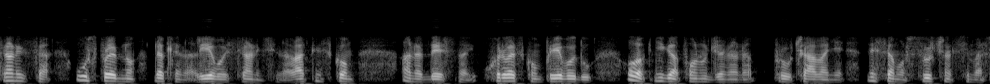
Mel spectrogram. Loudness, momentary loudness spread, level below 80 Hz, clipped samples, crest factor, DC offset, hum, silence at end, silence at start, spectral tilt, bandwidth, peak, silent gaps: -25 LUFS; 12 LU; -64 dBFS; under 0.1%; 20 dB; under 0.1%; none; 0 s; 0 s; -7 dB/octave; 9.2 kHz; -6 dBFS; none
